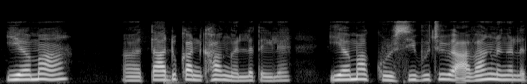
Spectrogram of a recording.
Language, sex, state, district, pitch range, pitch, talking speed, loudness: Wancho, female, Arunachal Pradesh, Longding, 195-225 Hz, 215 Hz, 215 wpm, -17 LUFS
